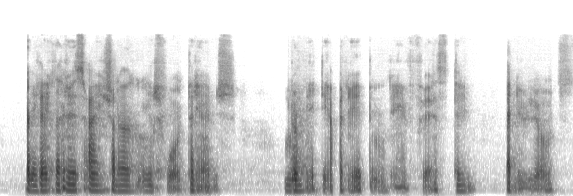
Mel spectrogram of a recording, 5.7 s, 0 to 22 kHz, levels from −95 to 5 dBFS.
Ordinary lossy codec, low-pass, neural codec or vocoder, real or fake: none; none; autoencoder, 22.05 kHz, a latent of 192 numbers a frame, VITS, trained on one speaker; fake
